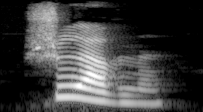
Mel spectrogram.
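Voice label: "шыавны", Komi, female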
